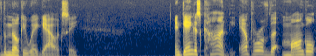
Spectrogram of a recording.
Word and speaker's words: Genghis Khan: And if you're interested in learning more about Genghis Khan, which is actually pronounced Genghis Khan, surprisingly, I point you no further than Dan Carlin's Hardcore History.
